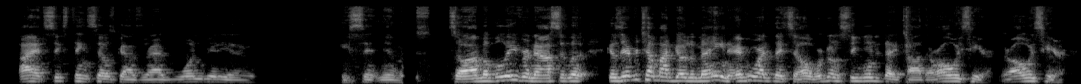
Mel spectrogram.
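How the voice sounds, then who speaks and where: With a Southern accent, a man talks at a very fast pace in a fairly high pitch, his intonation lively. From North Carolina. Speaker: HVAC sales veteran. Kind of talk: casual chat.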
